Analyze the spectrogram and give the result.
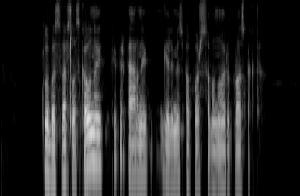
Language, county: Lithuanian, Vilnius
